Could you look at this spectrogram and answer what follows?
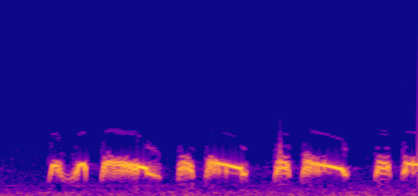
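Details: Dark-feathered wild dove calling in quick alternation: short clipped coos and drawn-out, gently falling coos follow each other almost without a break, low and mellow, with a soft background hum.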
